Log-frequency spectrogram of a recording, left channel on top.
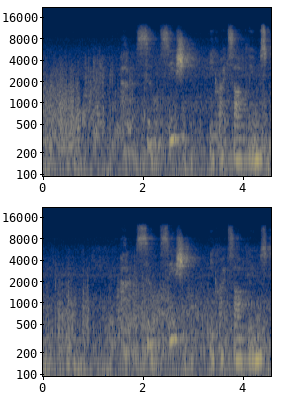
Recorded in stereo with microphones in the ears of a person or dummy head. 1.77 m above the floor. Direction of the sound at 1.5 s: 30° right (ahead or behind).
